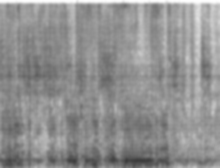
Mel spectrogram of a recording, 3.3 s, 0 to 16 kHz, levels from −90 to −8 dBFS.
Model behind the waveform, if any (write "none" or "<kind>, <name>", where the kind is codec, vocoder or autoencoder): vocoder, BigVGAN v2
